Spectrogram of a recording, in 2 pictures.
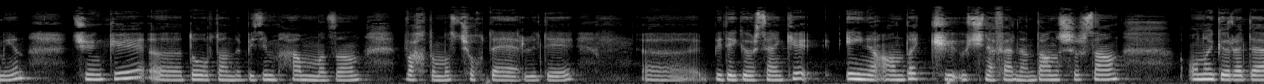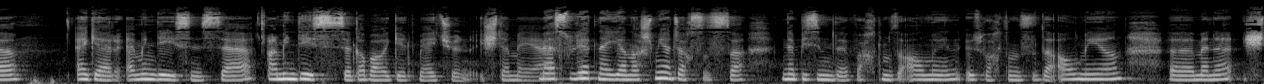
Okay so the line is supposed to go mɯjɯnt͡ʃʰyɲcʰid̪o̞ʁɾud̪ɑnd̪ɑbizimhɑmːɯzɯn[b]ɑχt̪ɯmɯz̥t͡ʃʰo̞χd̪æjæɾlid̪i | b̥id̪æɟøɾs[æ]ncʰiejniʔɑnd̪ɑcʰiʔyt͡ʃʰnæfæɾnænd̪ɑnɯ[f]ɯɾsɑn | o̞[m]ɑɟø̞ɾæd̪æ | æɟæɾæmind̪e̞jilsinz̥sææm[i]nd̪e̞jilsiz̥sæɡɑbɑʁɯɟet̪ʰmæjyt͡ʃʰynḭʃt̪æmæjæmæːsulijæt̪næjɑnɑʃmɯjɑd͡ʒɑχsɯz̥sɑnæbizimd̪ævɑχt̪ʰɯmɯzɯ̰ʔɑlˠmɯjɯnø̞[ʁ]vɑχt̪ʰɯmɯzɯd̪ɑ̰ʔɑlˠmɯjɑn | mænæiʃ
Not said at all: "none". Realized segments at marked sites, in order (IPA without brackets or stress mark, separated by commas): v, æ, ʃ, n, i, z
